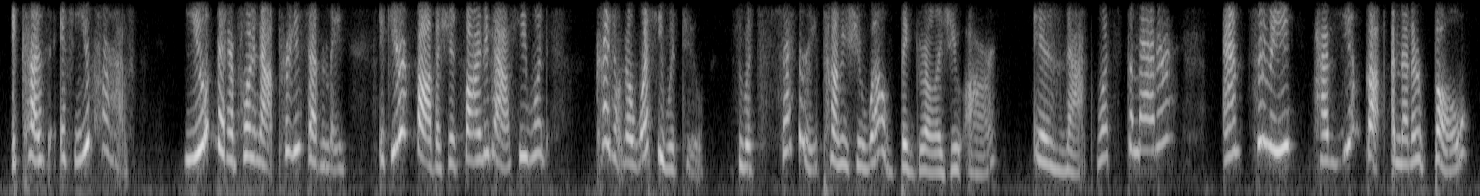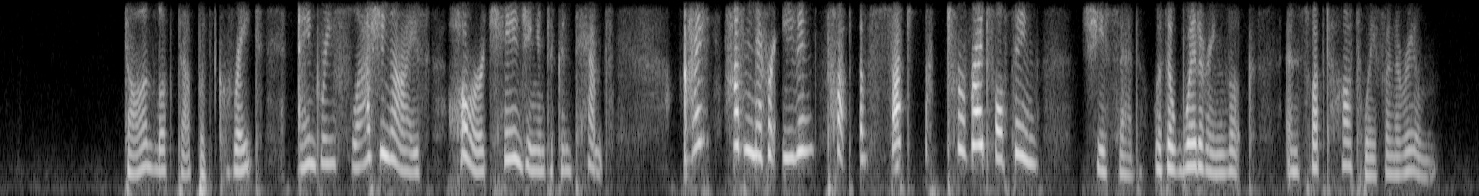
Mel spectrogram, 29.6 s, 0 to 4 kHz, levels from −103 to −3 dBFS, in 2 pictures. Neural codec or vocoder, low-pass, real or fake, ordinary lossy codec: codec, 16 kHz, 1.1 kbps, Voila-Tokenizer; 3.6 kHz; fake; Opus, 16 kbps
